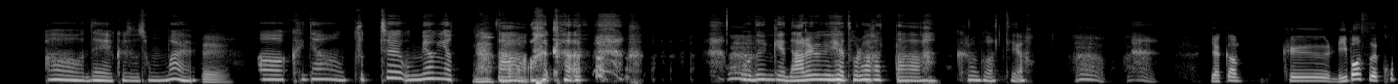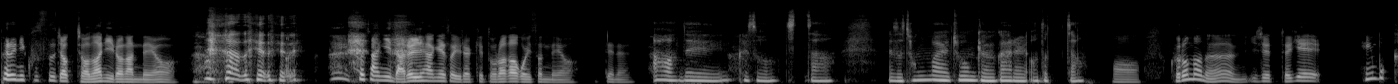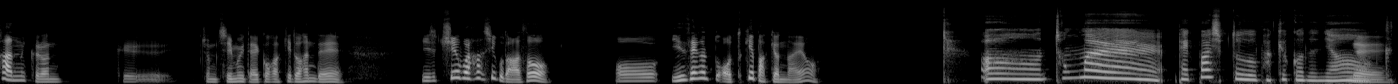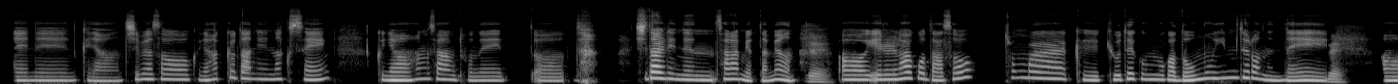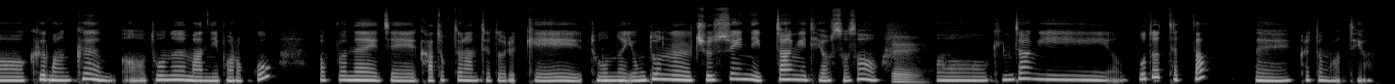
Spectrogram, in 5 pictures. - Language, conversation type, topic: Korean, podcast, 인생에서 가장 큰 전환점은 언제였나요?
- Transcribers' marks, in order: other background noise; laugh; laugh; laughing while speaking: "그런 것 같아요"; laugh; laughing while speaking: "아 네네네"; laugh; laugh; tapping; laugh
